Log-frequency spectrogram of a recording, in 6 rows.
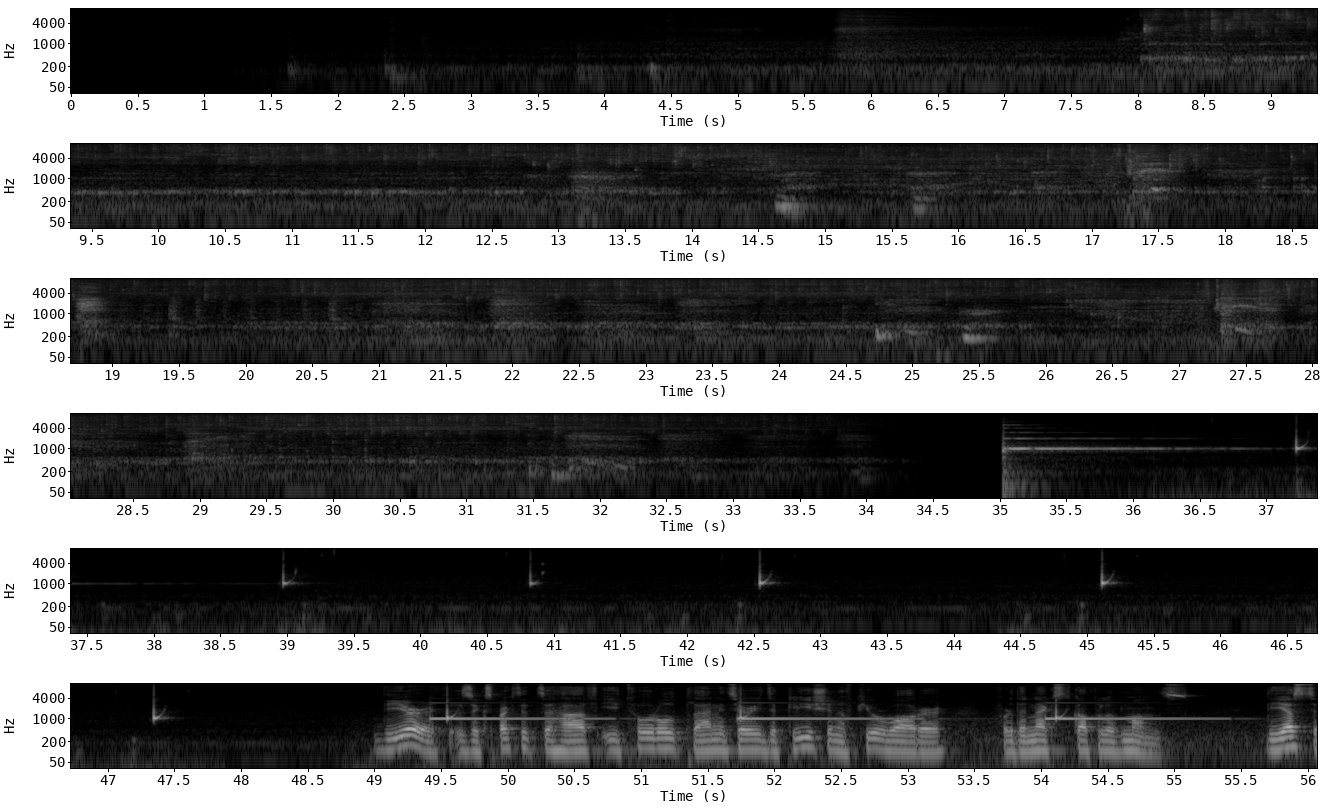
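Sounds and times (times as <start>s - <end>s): tap water running into sink: 7.9s - 34.0s, 51.7s - 52.5s
water drip ringing: 8.0s - 26.5s, 36.1s - 37.8s, 38.8s - 39.4s, 42.5s - 42.8s, 45.1s - 45.4s, 47.3s - 47.6s, 49.1s - 56.0s.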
